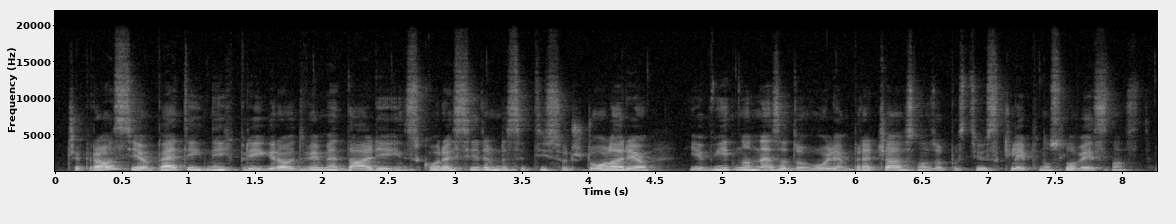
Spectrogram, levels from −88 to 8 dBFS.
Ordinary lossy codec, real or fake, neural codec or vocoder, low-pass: none; real; none; 19.8 kHz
